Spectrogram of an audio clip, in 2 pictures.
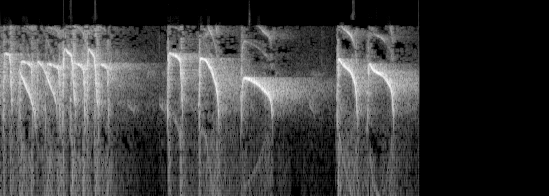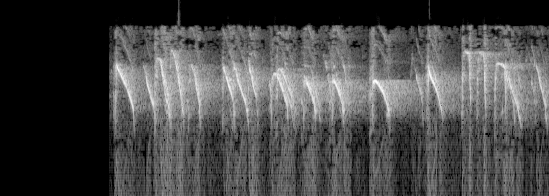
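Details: White-capped tanager song: bursts of loud, sharp, descending whistled notes delivered in rapid clusters, a silent pause of about two seconds, then a longer run of similar shrill downslurred notes repeated quickly.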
